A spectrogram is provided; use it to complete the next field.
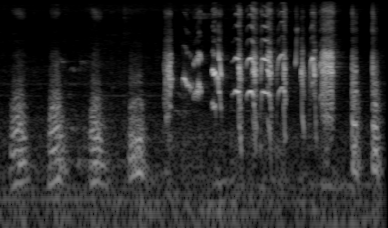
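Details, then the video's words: Javan myna singing vigorously as a lure for mynas: four slow nasal notes, then a rapid jumble of squeaky whistles and clipped chatter. "COCOK UNTUK PANCINGAN JALAK KEBO BAHAN || jalak kebo gacor calon pemasteran"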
